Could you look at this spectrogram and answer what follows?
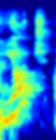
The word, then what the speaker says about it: yacht: Ah, es yacht o ah, yacht. sí, sí, sí. yacht. Yacht, así, yacht.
